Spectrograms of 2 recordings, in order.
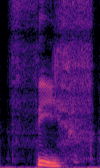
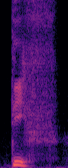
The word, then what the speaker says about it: thief: The most common mispronunciation here is to pronounce this sound as a d or a t, like ting or ding for thing, bat or bad for bath, or dif or tief for thief.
